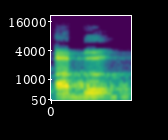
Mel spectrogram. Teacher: حمزہ با زبر اب، تو دیکھیے جب ہم اب پڑھتے ہیں تو ہمارے ہونٹ چپکتے نہیں، بلکہ با کی ادائیگی کے فوراً بعد ہمارے ہونٹ الگ الگ ہو جاتے ہیں، اب، تو یہی قلقلہ کہلاتا ہے۔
